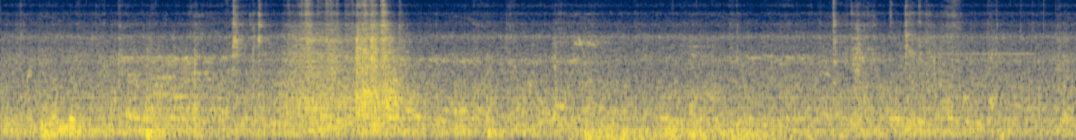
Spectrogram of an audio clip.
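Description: Men talk in low voices nearby.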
